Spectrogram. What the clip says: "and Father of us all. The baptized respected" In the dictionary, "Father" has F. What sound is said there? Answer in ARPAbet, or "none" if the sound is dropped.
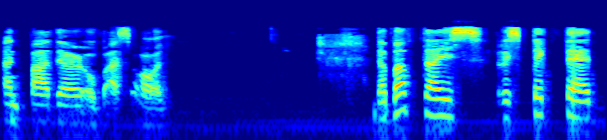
P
